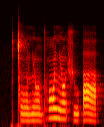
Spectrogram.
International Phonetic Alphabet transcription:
ǀõ˨lʲɔ̃˨dʱɔ̃˦ lʲɔ̃˧ ʃu˨ʔa˦˨

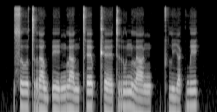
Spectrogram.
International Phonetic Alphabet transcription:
sɤː˧tra˨˩wʔeː˩˦ŋla˨˩n tʰɛː˦˥p̚kʰɛː˩˦tru˥˩n la˧ŋ | pʰli˩˦a̯kwe˥˩k̚

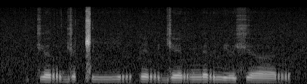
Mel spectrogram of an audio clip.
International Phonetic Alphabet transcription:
kʲɐrɡʲɐ ǁiːrper ɡʲɛrŋɛr lʲɘxʲɐːr

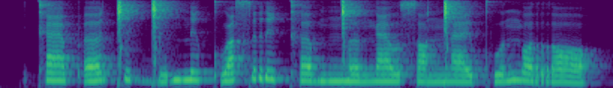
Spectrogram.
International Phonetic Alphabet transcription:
kʰæ pʼɜǀi ɡ͡ǀɪbni kʷʼɑsri kʰɜbŋ͡ǀəŋæo̯ sɒŋ͡ǀæe̯kʷʰəŋɔ rɔ

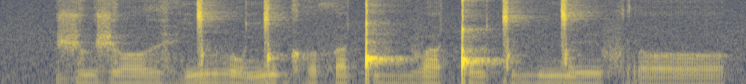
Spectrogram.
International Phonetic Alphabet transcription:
ʒɯʒʌː ɣe̤ŋ͡ǀi loŋ͡ǀɯɡʱʌθa ǃiːβa ǃoǀiːŋ͡ǀeː frʌː

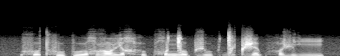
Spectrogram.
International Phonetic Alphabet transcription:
xoːtxu kuːχɣɒ ɣeχhukʷ χuŋ͡ǀokʷʒuːkʷɡ͡ǀet ʒækʷhɒʒjiː

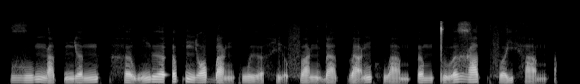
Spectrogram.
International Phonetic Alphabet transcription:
ɣu˨˦ŋa˨˩t̚ɲə˨˦n | hə̰ː˧˨wŋɨ˧ə̯ ʔə˦˥p̚ɲɔ˨˦ ɓa̰˧˨ŋ kwɨ˧˩ə̯ hḭ˧˨ə̯fa˧ŋ ɗa˨˩t̚la̰˧˥ŋ hwa˧˩m ʔə˧mt̪ṵ˧˥ə̯ɣa˦˥t̚ fə˨˦jha̰˧˨mʔ

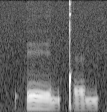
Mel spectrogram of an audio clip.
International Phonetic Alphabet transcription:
ʔeːnǃɛn

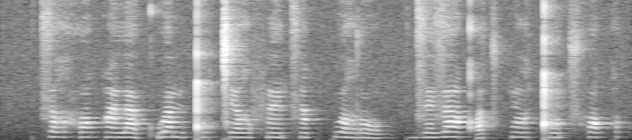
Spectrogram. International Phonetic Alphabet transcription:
t͡sɪʁhɔqɛ̃ lakʷʼamǃu ǀeʁfɛ̃t͡sẽq kʷeʁɾo | d͡zɛzaqʼɔt͡s kʷɛ̃ʁǃɔ̃t͡shɔq

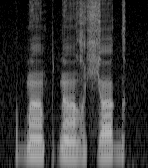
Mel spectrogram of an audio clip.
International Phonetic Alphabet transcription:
ɓɐ̃p ɗɐ̃ʁçɐɡ

